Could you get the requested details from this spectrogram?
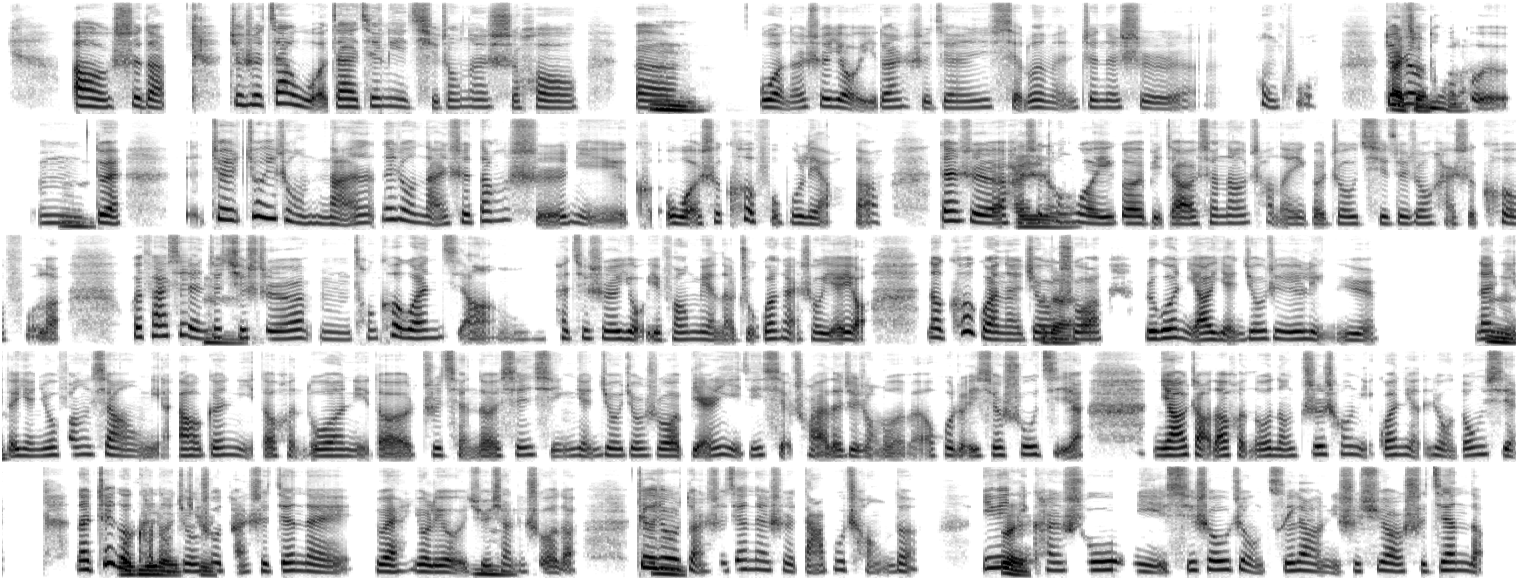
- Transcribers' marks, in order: none
- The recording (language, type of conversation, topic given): Chinese, podcast, 你如何把个人经历转化为能引发普遍共鸣的故事？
